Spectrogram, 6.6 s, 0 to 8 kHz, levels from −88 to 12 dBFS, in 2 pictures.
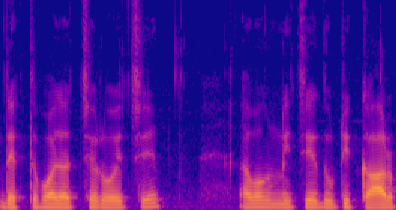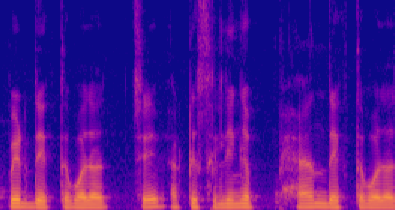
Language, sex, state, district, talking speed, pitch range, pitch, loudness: Bengali, male, Jharkhand, Sahebganj, 175 wpm, 130-140 Hz, 130 Hz, -21 LUFS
